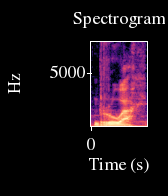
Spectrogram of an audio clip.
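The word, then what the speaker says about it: רוח: faltante es la u se pronuncia ruaj y significa espíritu Cuál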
